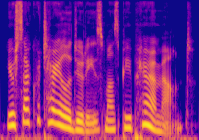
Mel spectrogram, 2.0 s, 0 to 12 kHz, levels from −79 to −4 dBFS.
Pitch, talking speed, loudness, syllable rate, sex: 210 Hz, 180 wpm, -16 LUFS, 6.6 syllables/s, female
